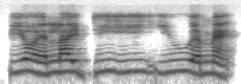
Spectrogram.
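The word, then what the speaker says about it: πολίτευμα: ഗ്രീക്കിലെ പൊളിറ്റ്യൂമ POLITEUMA എന്നായിരിക്കും അതിന്റെ ഉച്ചാരണം.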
